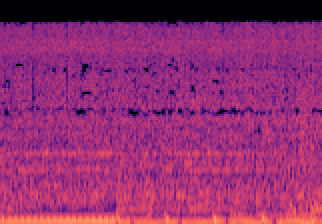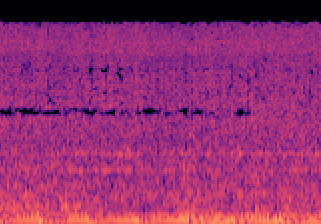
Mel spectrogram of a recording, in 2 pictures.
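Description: Handheld hair dryer blowing steadily, a broad even rush of air, drying the back of the hair after a cut. Background music with a low bass line plays underneath.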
